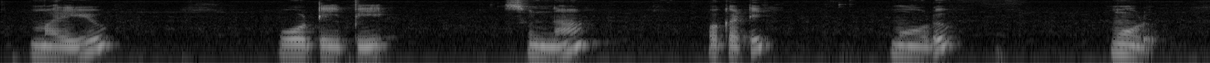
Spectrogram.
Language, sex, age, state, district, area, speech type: Telugu, female, 45-60, Andhra Pradesh, Krishna, urban, read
